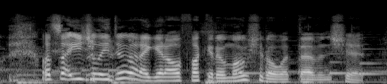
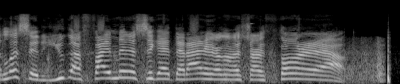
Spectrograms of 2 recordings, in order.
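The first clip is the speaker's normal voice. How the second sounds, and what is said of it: Angry, aggressive shouting tone. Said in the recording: “I'm being way too angry at this... It sounds like you're almost drunk”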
